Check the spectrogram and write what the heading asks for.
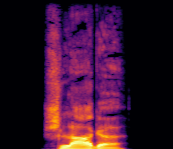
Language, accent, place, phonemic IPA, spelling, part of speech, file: German, Germany, Berlin, /ˈʃlaːɡə/, schlage, verb, De-schlage.ogg
- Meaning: first-person singular present of schlagen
